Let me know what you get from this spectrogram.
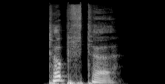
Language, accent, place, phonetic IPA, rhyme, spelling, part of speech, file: German, Germany, Berlin, [ˈtʊp͡ftə], -ʊp͡ftə, tupfte, verb, De-tupfte.ogg
- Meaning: inflection of tupfen: 1. first/third-person singular preterite 2. first/third-person singular subjunctive II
